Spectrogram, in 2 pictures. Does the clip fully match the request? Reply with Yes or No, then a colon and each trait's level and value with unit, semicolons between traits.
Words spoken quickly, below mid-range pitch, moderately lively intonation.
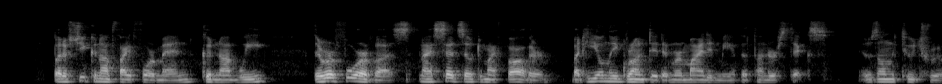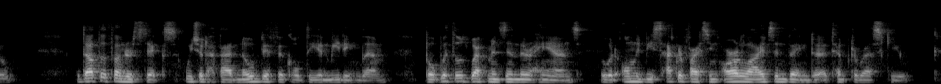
Yes: fast, 235 wpm; low, 120 Hz; average, 3.7 semitones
